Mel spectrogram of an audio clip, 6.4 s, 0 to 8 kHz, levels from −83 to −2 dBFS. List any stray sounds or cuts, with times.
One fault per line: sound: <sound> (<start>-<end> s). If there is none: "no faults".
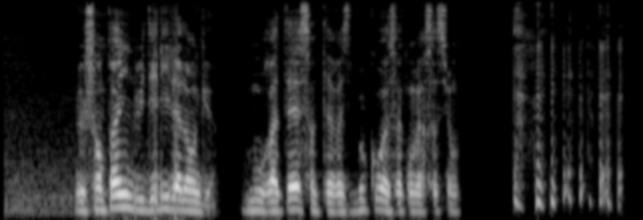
sound: laugh (5.1-6.2 s)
